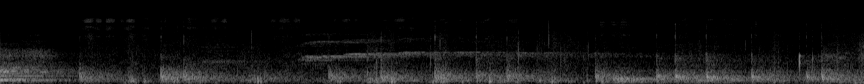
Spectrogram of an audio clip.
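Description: A teacher writing on a board during a chemistry lesson, with quick scratchy chalk or marker strokes in irregular bursts, close and fairly loud, and no talking.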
